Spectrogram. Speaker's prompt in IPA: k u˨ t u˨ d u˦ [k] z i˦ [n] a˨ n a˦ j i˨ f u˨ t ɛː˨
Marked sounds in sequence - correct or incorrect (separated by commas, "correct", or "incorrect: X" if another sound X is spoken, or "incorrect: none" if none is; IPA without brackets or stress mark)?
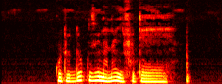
correct, correct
